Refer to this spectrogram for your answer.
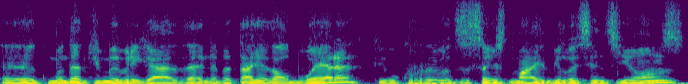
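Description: A man of medium pitch talks at a moderate pace in a normal speaking voice. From Portugal. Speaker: heritage association vice-president. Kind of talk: radio interview.

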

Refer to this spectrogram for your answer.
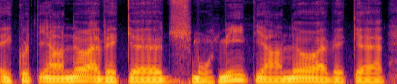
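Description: The voice has a Quebec accent and a dark, mellow tone. It moves at a very slow pace. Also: man. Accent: Québécois French. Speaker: radio host. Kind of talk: radio interview. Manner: hesitant, many fillers and repetitions.

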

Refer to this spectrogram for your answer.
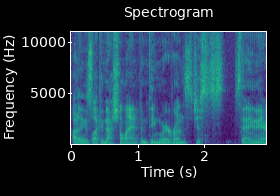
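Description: With an Australian accent, a man speaks against noticeable background noise. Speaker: sports journalist. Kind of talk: casual chat. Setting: studio.

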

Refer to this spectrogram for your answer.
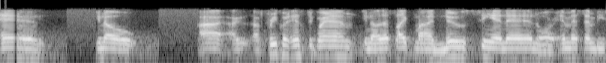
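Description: Fairly even intonation marks this man's medium-pitched voice, a plain, everyday voice with an American accent. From Washington DC. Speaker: Army veteran caller. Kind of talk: casual chat. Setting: phone call.

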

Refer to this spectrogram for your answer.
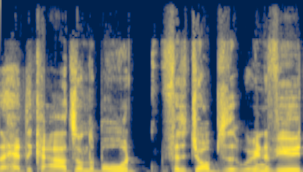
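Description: With an Australian accent and fairly even intonation, a man speaks on a very clean recording that has a silent background and a dry, close sound with no echo. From Sydney, Australia. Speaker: farmer. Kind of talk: casual interview.

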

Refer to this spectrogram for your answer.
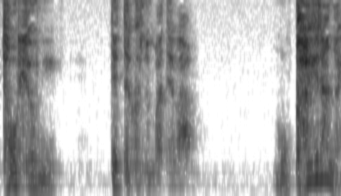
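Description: A woman speaks with a very deep, low pitch and vocal fry. Her tone is dark and mellow. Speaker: storyteller (kodan performer) and narrator. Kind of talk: casual solo talk. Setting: home bedroom. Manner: lively.

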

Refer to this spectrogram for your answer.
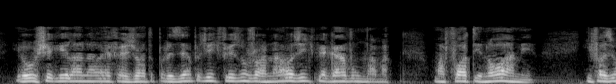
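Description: Somewhat breathy, a man talks at a fairly quick pace with a fairly high pitch and fairly even intonation. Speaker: digital strategy consultant and writer. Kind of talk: casual chat.

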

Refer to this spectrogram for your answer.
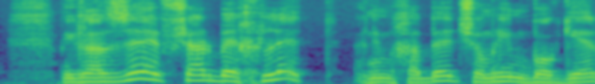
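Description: A dark, mellow tone at a fairly quick pace. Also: man. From Romania. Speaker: actor. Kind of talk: interview.

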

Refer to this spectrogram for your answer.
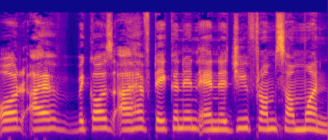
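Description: A woman with a fairly high pitch and a normal speaking voice talks at a moderate pace, the sound dry and close with no echo and the recording very clean over a silent background. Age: 60s. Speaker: hypnotherapist. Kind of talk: interview.

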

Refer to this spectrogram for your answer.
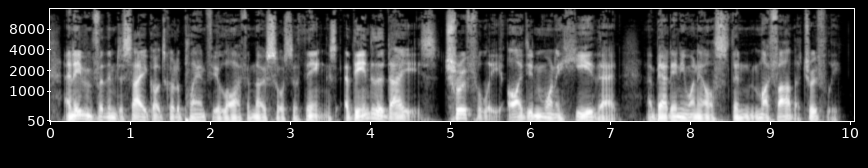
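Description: A man with an Australian accent, very deep, low pitch, vocal fry and lively intonation, at a moderate pace with hardly any pauses, in a very clean recording over a silent background. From Melbourne, Australia. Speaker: author and pastor. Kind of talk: radio interview testimony. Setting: radio studio.

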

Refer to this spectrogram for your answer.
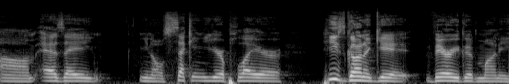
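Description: The speaker has a plain, everyday voice with fairly even intonation. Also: man. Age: 20s. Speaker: sports journalist. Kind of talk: casual chat.

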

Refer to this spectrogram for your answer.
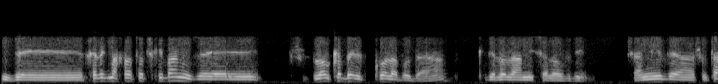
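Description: Speaking with an unremarkable speaking voice, a man moves at a moderate pace and varies his pitch in an ordinary way. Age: 40s. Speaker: print shop owner and army reservist. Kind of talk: radio interview.

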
